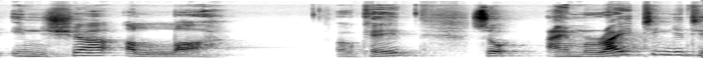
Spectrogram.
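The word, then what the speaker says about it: Insya-Allah: They pronounce the S-Y the way we pronounce S-H. So they can write it how they want, for as long as when people read it, they read it Insha'Allah.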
